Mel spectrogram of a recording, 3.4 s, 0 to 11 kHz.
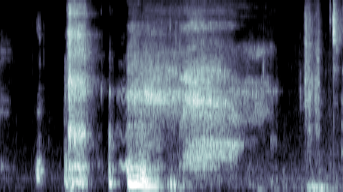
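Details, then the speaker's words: Adult sneezing during a live stream, unsure why and saying there is no hay fever: a single sneeze with a quick intake, then a loud burst of air, in a quiet room: sneeze. "I don't know why I'm sneezing. All right, let me sign in. There's 1 minute to 1. There's no hay fever. So why am I sneezing?"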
